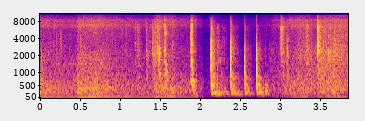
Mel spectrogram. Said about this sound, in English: Ooh, what's in that box you just opened, you asked? Why, it's a Stinger.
